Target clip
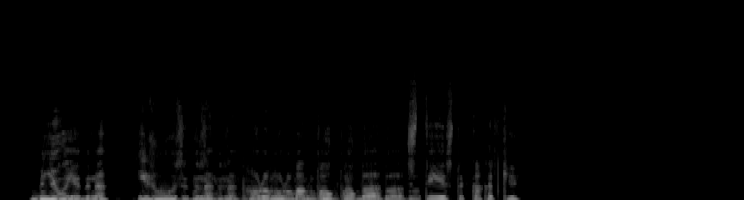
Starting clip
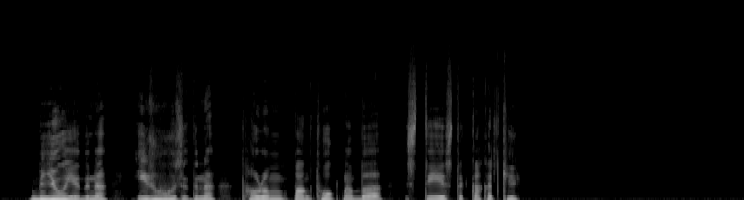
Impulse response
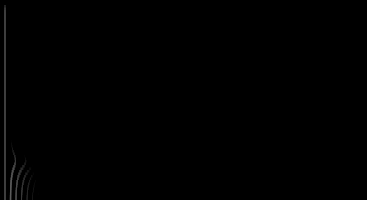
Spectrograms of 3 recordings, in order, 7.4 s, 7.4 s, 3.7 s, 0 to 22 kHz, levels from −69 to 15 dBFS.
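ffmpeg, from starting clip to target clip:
-filter_complex "[0:a]asplit=3[link_01][link_02][link_03];[link_01]afade=type=out:start_time=1.92:duration=0.02[link_04];[link_02]asplit=6[link_05][link_06][link_07][link_08][link_09][link_10];[link_06]adelay=232,afreqshift=-78,volume=-4dB[link_11];[link_07]adelay=464,afreqshift=-156,volume=-12.6dB[link_12];[link_08]adelay=696,afreqshift=-234,volume=-21.3dB[link_13];[link_09]adelay=928,afreqshift=-312,volume=-29.9dB[link_14];[link_10]adelay=1160,afreqshift=-390,volume=-38.5dB[link_15];[link_05][link_11][link_12][link_13][link_14][link_15]amix=inputs=6:normalize=0,afade=type=in:start_time=1.92:duration=0.02,afade=type=out:start_time=4.18:duration=0.02[link_16];[link_03]afade=type=in:start_time=4.18:duration=0.02[link_17];[link_04][link_16][link_17]amix=inputs=3:normalize=0,asplit=2[link_18][link_19];[link_19]adelay=9,afreqshift=-2.4[link_20];[link_18][link_20]amix=inputs=2:normalize=1,volume=-8dB"

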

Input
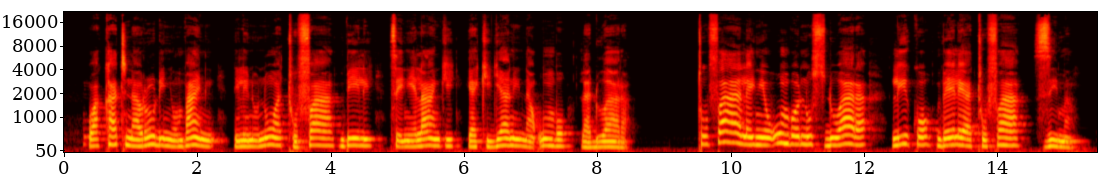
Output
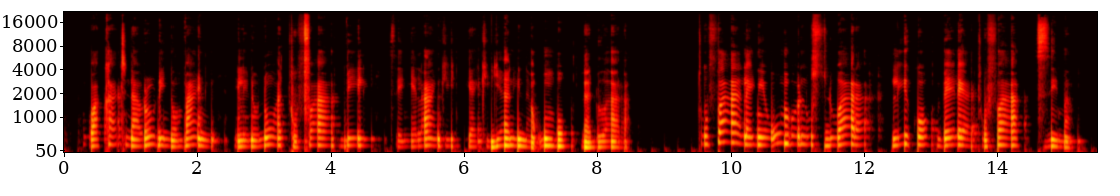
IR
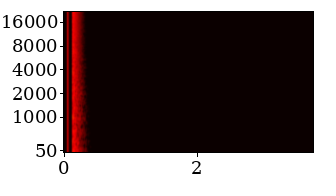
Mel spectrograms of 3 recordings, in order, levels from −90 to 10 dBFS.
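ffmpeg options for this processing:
-filter_complex "[0:a]asettb=1/sr,asplit=3[link_01][link_02][link_03];[link_01]atrim=end=4.444[link_04];[link_02]atrim=start=4.44:end=5.31,asetpts=PTS-STARTPTS,afade=type=in:duration=0.004:curve=qsin,afade=type=out:start_time=0.866:duration=0.004:curve=qsin,acompressor=threshold=-33dB:ratio=5[link_05];[link_03]atrim=start=5.306[link_06];[link_04][link_05]acrossfade=duration=0.004:curve1=hsin:curve2=qsin[link_07];[link_07][link_06]acrossfade=duration=0.004:curve1=qsin:curve2=hsin,asettb=1/sr,asplit=3[link_08][link_09][link_10];[link_08]atrim=end=6.404[link_11];[link_09]atrim=start=6.4:end=7.95,asetpts=PTS-STARTPTS,afade=type=in:duration=0.004:curve=qsin,afade=type=out:start_time=1.546:duration=0.004:curve=qsin,equalizer=frequency=125:width_type=o:width=1:gain=8,equalizer=frequency=250:width_type=o:width=1:gain=10,equalizer=frequency=1000:width_type=o:width=1:gain=-6,equalizer=frequency=2000:width_type=o:width=1:gain=-3,equalizer=frequency=4000:width_type=o:width=1:gain=8,equalizer=frequency=8000:width_type=o:width=1:gain=-3[link_12];[link_10]atrim=start=7.946[link_13];[link_11][link_12]acrossfade=duration=0.004:curve1=hsin:curve2=qsin[link_14];[link_14][link_13]acrossfade=duration=0.004:curve1=qsin:curve2=hsin,aeval=exprs='val(0)*pow(10,-33*if(lt(mod(5*n/s,1),2*abs(5)/1000),1-mod(5*n/s,1)/(2*abs(5)/1000),(mod(5*n/s,1)-2*abs(5)/1000)/(1-2*abs(5)/1000))/20)':channel_layout=same,volume=2dB"

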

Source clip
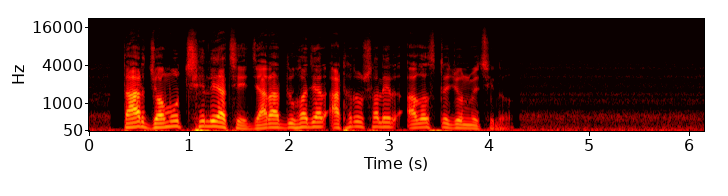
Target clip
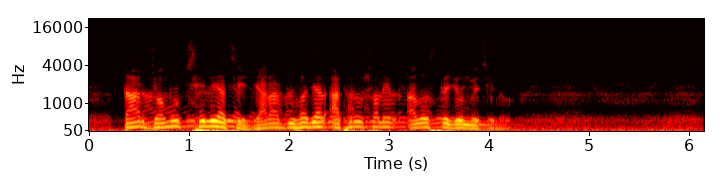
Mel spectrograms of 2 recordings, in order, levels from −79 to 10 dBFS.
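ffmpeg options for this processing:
ffmpeg -i in.wav -filter_complex "[0:a]firequalizer=gain_entry='entry(160,0);entry(370,6);entry(590,-13);entry(1300,0);entry(1800,-4);entry(3000,-27);entry(7100,-24)':delay=0.05:min_phase=1,acrossover=split=390|3000[link_01][link_02][link_03];[link_02]acompressor=threshold=-37dB:ratio=6[link_04];[link_01][link_04][link_03]amix=inputs=3:normalize=0,aphaser=in_gain=1:out_gain=1:delay=1:decay=0.44:speed=0.84:type=sinusoidal,asplit=2[link_05][link_06];[link_06]adelay=159,lowpass=frequency=1200:poles=1,volume=-13.5dB,asplit=2[link_07][link_08];[link_08]adelay=159,lowpass=frequency=1200:poles=1,volume=0.36,asplit=2[link_09][link_10];[link_10]adelay=159,lowpass=frequency=1200:poles=1,volume=0.36[link_11];[link_07][link_09][link_11]amix=inputs=3:normalize=0[link_12];[link_05][link_12]amix=inputs=2:normalize=0,volume=6dB" out.wav

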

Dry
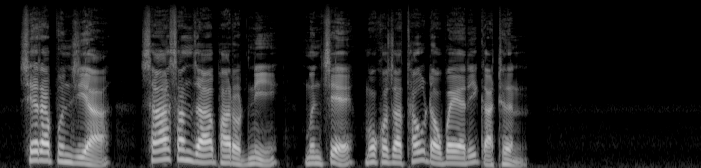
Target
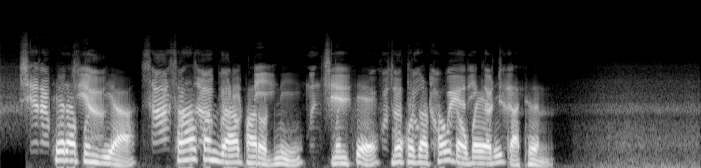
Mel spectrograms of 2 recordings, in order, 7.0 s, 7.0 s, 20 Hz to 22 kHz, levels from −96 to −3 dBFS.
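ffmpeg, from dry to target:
ffmpeg -i in.wav -filter_complex "[0:a]lowpass=frequency=2400:width=0.5412,lowpass=frequency=2400:width=1.3066,acrossover=split=1400[link_01][link_02];[link_01]adelay=260[link_03];[link_03][link_02]amix=inputs=2:normalize=0,acompressor=mode=upward:threshold=-45dB:ratio=2.5,apsyclip=26dB,volume=-5dB" out.wav

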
